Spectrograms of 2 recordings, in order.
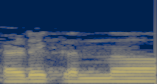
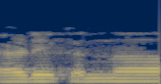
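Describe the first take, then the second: The two takes are said the same way.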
